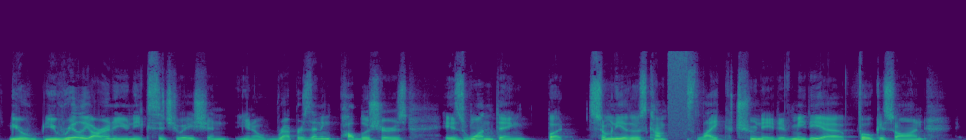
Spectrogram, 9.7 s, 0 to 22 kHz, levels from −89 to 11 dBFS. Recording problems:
audio cutting out; filled with static; at 6.5 s

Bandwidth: 14 kHz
